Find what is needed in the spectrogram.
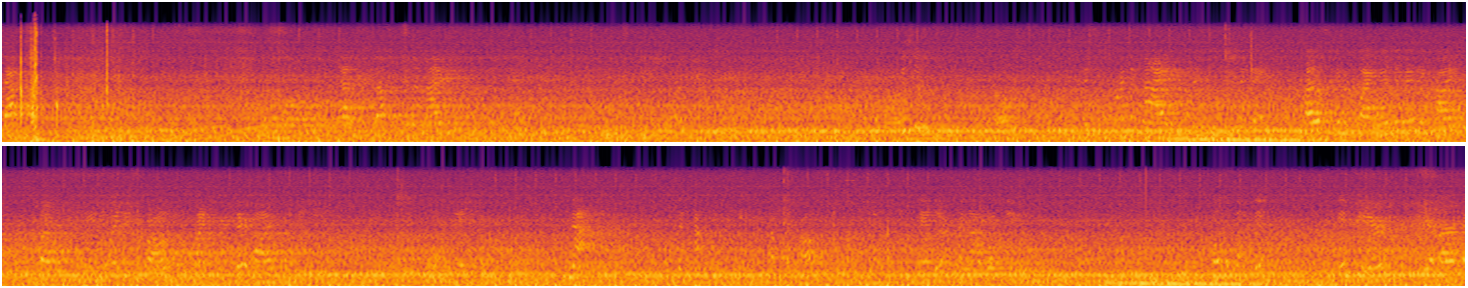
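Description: Indistinct voices of people talking over a steady low hum.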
